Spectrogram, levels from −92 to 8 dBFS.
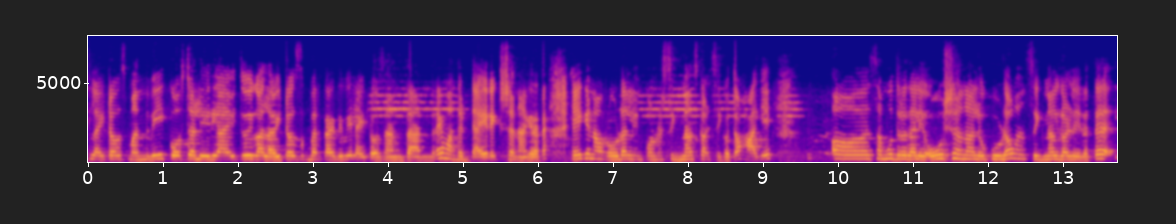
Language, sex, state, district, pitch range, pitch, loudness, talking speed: Kannada, female, Karnataka, Mysore, 220-255 Hz, 235 Hz, -14 LUFS, 150 wpm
